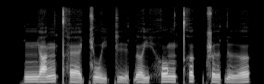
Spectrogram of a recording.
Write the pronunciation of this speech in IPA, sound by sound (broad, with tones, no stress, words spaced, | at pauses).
ɲa˧˥ŋt̪ʰɛ˨˩ cu˨˩˨jki˨˩˨ ɗə˨˩jho˧ŋ t̪ʰə˦˥k̚ʂɨ˧˥ɗɨ˧˥ə̯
